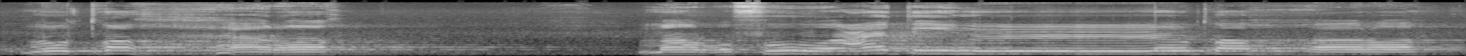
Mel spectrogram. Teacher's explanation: طا کی آواز موٹی ہوگی، ہا کی آواز بھاری ہوگی اور رو پر ہوگی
